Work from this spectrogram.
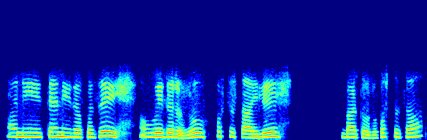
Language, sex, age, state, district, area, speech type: Nepali, male, 45-60, West Bengal, Kalimpong, rural, conversation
